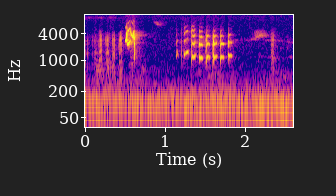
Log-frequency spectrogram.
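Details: Parakeet song from a tutoring recording meant for munias: a sharp squeaky note, then a quick run of clipped, evenly spaced chirps, over low background hum.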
